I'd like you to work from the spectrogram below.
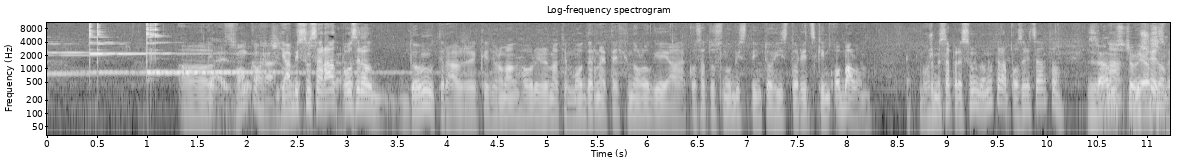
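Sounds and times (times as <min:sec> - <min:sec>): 
wine glasses clinking in a toast: 0:00.0 - 0:05.1
speech: 0:01.9 - 0:11.2.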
